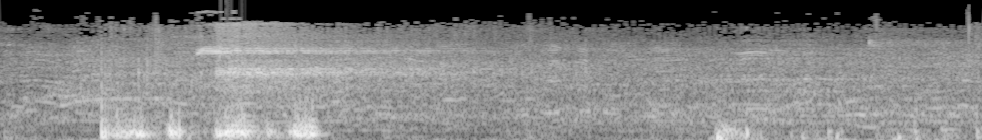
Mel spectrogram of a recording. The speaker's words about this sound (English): And you should be able to hear the crowd noise.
